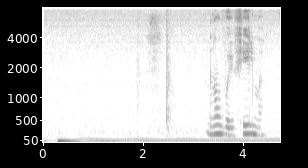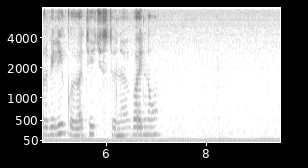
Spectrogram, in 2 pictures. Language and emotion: Russian, sad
